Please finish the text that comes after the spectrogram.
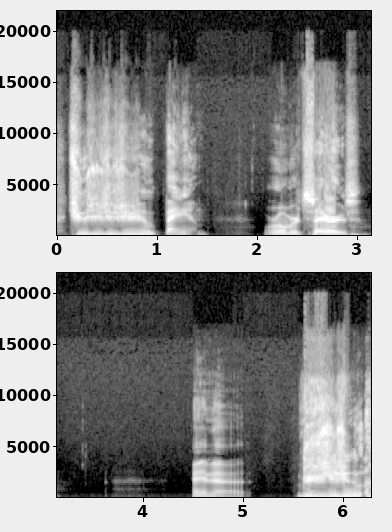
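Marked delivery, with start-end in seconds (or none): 0.1-1.0 high train chugging; choo choo. Retold or imitated. Telling friends the trip skipping ahead, high choo choo. 5.6-6.2 high, loud train sound; choo choo. Retold or imitated. Telling friends another jump in time, loud high choo choo.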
